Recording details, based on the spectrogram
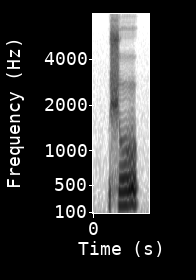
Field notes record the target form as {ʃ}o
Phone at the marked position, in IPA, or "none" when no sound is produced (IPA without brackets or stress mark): ʃ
